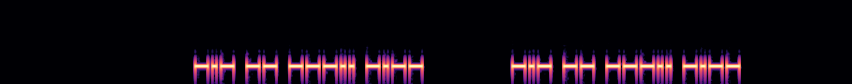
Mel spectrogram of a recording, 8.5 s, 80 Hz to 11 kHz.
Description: Morse code, heard as a keyed tone, about 28 wpm, 700 Hz. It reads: KM8Y KM8Y
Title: USA Call Signs - 4 Characters - Repeated 2x - 28wpm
